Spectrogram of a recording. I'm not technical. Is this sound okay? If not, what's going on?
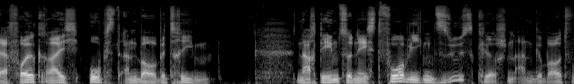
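No. At 4.46 s there is a sudden gain jump: the whole sound, background noise included, drops to about half its level instantly and stays there to the end. A gentle fade would ease down, but this falls in one step, likely from a volume setting changed without smoothing.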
